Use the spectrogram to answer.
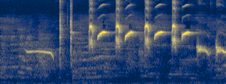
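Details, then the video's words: A white-rumped shama that keeps singing day and night opens with a long steady whistle, then two sharp clicks and a series of bright up-and-down whistled slurs, about two per second. "Murai batu siang malam kicau terus"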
